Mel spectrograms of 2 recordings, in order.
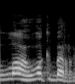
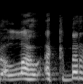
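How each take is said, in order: First: Akbar begins with a w sound. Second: Akbar begins with a glottal stop. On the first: The speaker calls it wrong. "بالواو وهذا غلط" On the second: The speaker calls it right. "بالهمزة وهذا هو الصح"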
